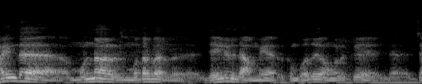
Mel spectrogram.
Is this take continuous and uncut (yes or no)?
yes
